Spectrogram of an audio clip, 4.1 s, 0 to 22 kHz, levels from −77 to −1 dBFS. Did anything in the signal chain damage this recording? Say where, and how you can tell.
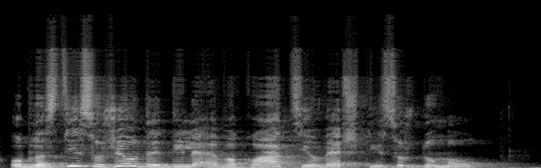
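Yes, at the codec stage, throughout the speech. The damage is plainly audible as Opus compression. Tones sound rough, grainy and noisy. It is likely the CELT music mode, refilling starved bands with folded or noise content. The band stays full, reaching about 20.3 kHz. The roughness fits a low rate near 24 kbps.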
